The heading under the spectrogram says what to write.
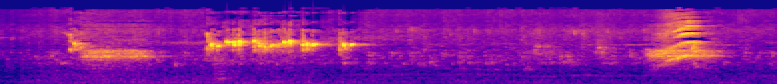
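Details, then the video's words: Gacor singing from a scaly-breasted bulbul: a hoarse opening note, a jerky run of bright chattering whistles, then a loud burry falling slur after a pause. "Cucak Bersisik GACOR DORR"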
